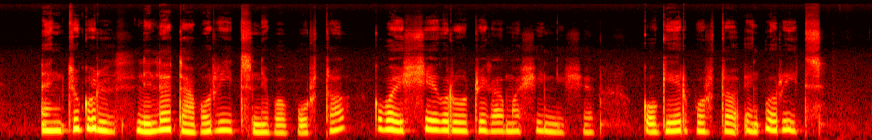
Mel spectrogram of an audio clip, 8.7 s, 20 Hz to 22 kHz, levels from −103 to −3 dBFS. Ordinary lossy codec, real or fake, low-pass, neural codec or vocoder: none; real; 19.8 kHz; none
